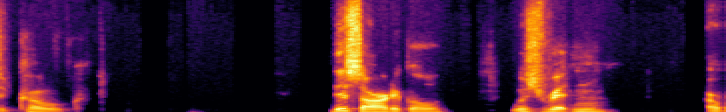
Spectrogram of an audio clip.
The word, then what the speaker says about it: Koch: who has that as a name Coke some cook others CCH but the CES pronounce it Coke this article was written or published October the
